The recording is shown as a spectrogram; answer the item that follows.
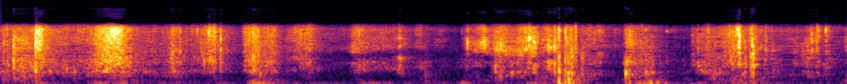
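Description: Cardboard insert and a soft insulated fabric lunch box being handled: an irregular run of rustling, scraping and crinkling as the cardboard is slid back inside, with a short lull about halfway.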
